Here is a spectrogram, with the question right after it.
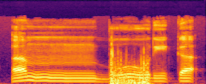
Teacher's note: یہ واو مدہ، اور حروف مدہ کو کتنا لمبا کرنا ہے؟ ایک الف کے برابر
